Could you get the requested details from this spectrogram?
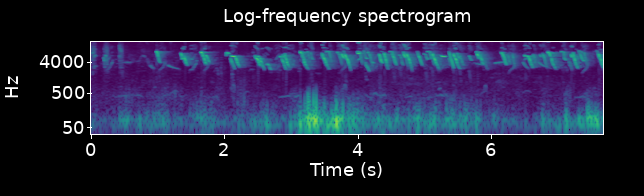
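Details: Saffron finch at a feeder, a few scattered chirps at first, then a fast run of sharp downslurred notes roughly three per second, over a low rumble.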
